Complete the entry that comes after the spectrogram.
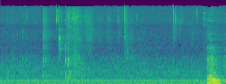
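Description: A person chewing soft food, with faint wet mouth clicks, over a steady low hum. Near the end comes a short hummed "mm" that falls in pitch.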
